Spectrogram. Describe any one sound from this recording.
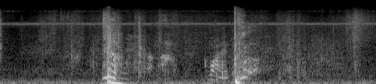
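Two men scuffle in rustling grass.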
